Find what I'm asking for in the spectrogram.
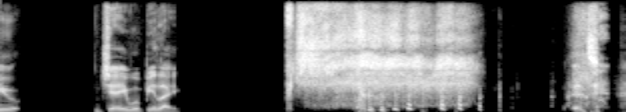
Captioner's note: imitating Jae's laughter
